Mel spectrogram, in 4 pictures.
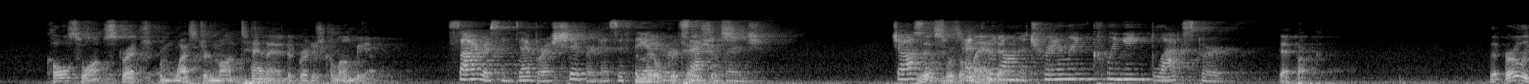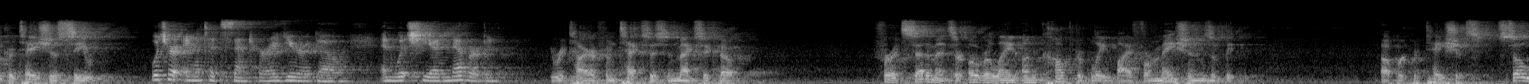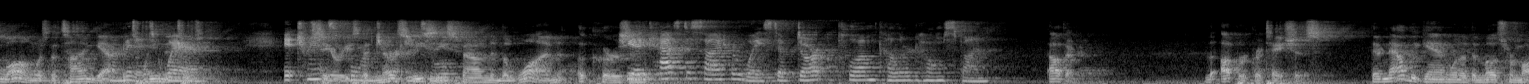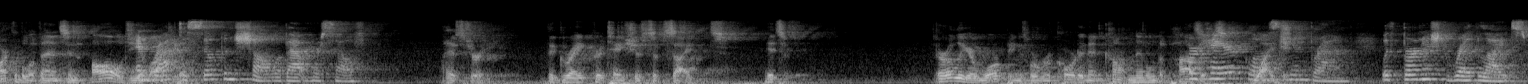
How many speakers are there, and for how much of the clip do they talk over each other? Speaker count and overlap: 2, about 12%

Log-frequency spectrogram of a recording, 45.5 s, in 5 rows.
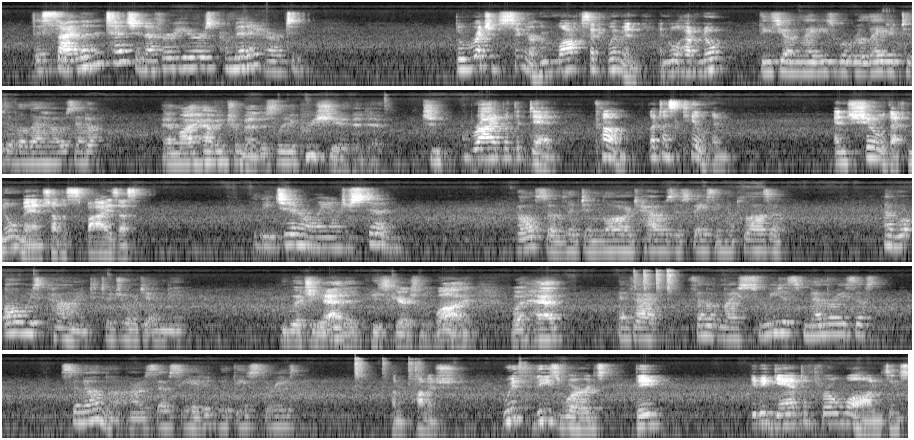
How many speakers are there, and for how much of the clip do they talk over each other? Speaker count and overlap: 4, no overlap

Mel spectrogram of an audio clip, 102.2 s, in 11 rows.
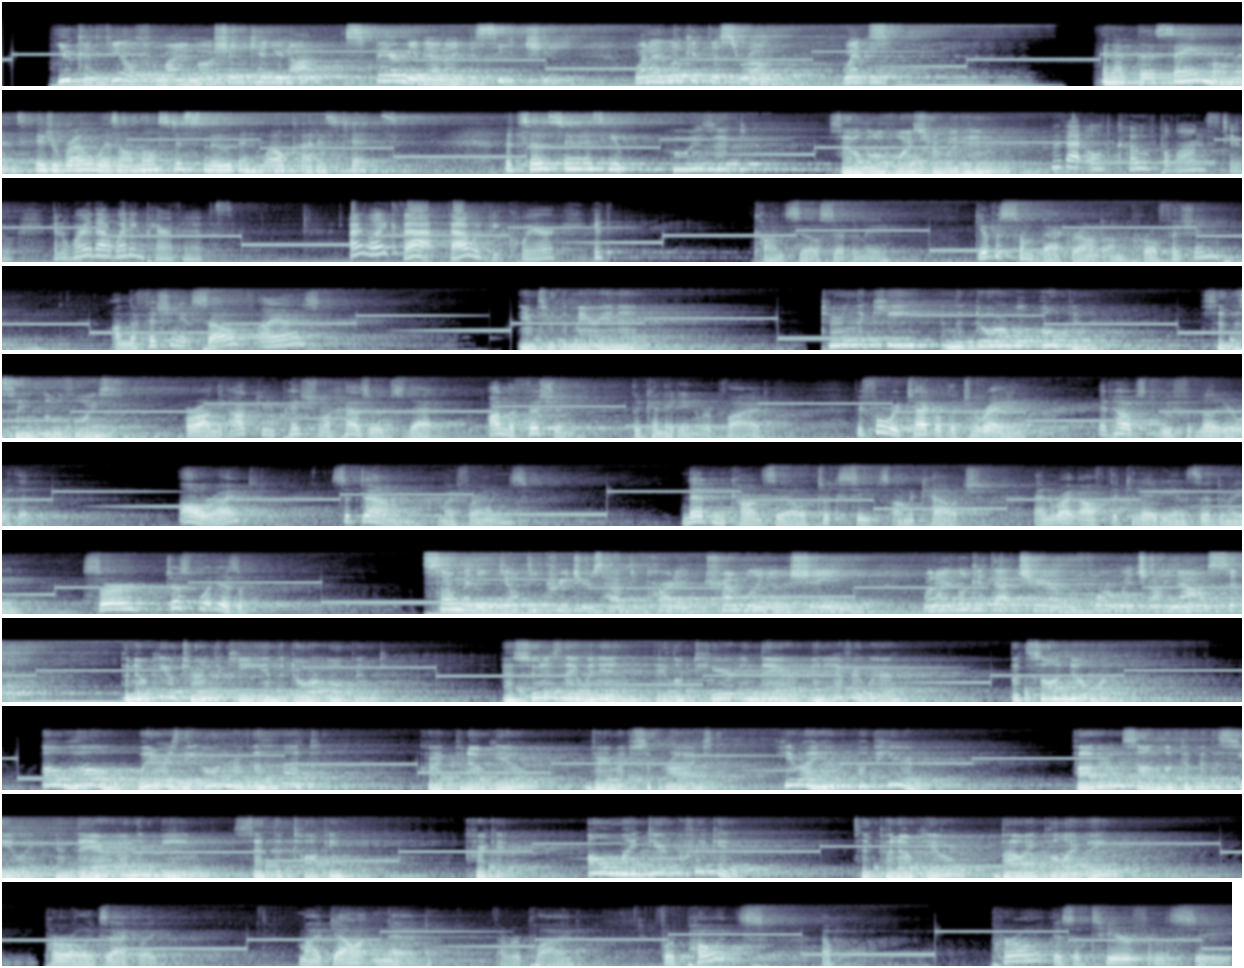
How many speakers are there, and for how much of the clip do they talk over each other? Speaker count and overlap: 5, no overlap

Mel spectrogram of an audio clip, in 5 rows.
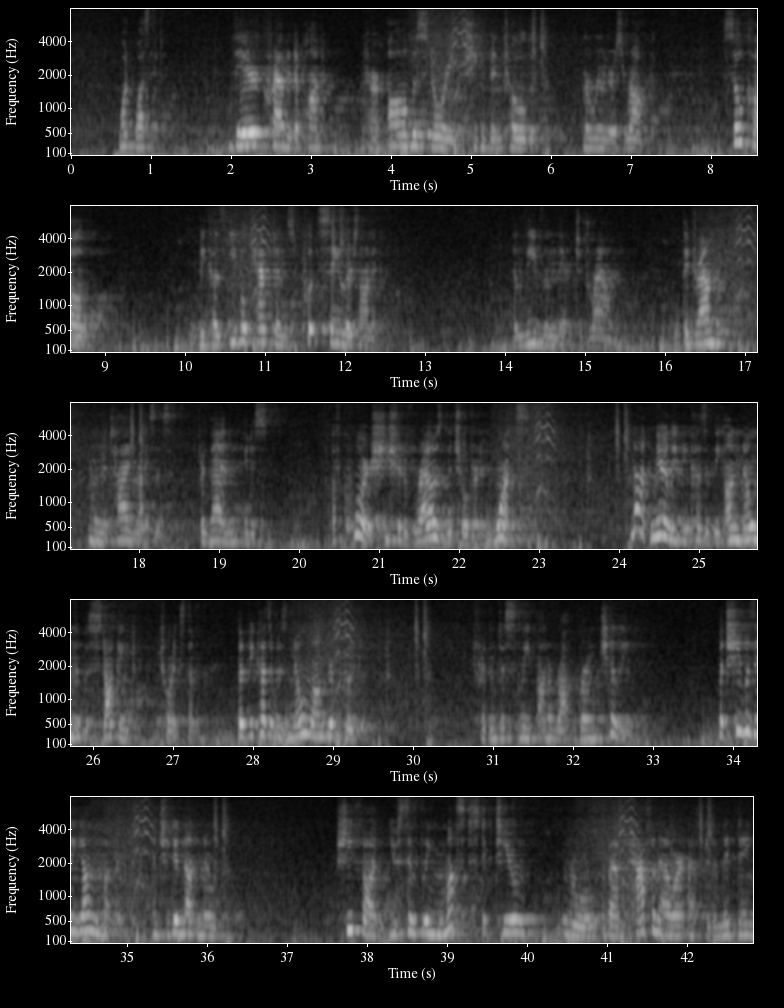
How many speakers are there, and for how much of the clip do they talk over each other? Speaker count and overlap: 1, no overlap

